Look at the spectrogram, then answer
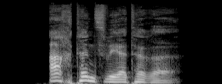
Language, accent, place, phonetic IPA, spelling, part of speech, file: German, Germany, Berlin, [ˈaxtn̩sˌveːɐ̯təʁə], achtenswertere, adjective, De-achtenswertere.ogg
- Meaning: inflection of achtenswert: 1. strong/mixed nominative/accusative feminine singular comparative degree 2. strong nominative/accusative plural comparative degree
